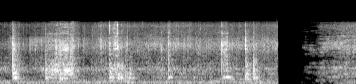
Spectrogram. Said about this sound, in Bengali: এবার একটু ভালো করে নেড়ে নেব।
